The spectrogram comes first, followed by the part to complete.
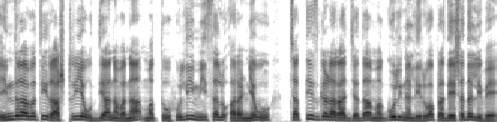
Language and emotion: Kannada, neutral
